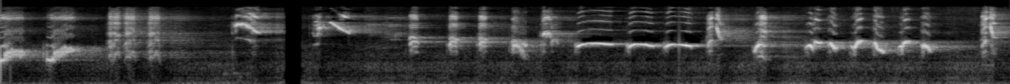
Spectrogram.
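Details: Varied song of a greater green leafbird: short slurred notes and bright chirps, then a quick level warbled trill and more rapid chattering phrases, crisp and close.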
